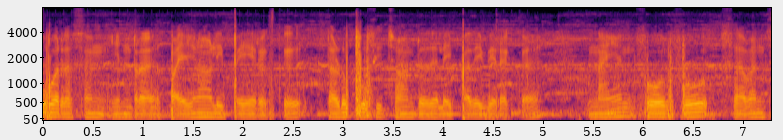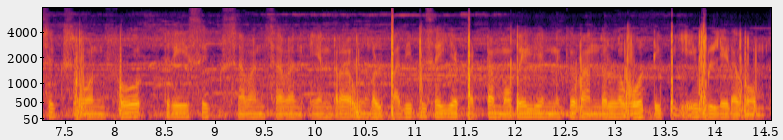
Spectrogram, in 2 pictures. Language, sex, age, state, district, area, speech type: Tamil, male, 45-60, Tamil Nadu, Ariyalur, rural, read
